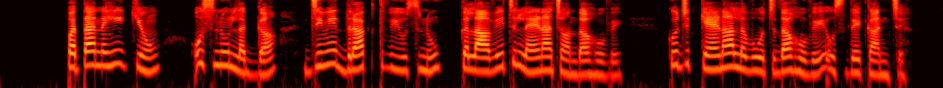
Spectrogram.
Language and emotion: Punjabi, neutral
